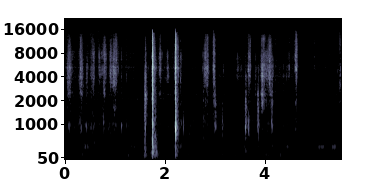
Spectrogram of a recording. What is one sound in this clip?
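Paper rustles and crinkles under hands.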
